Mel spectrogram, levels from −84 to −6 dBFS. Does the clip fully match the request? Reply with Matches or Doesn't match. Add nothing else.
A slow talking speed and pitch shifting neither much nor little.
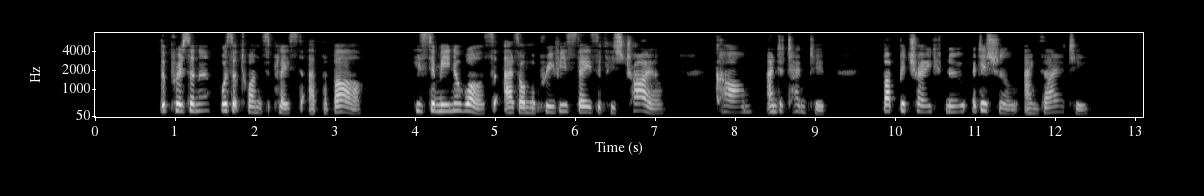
Matches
